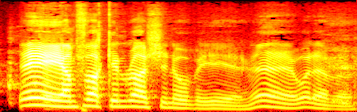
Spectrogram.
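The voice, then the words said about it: Put-on Russian accent. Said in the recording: “Can Pesci do a Russian accent?”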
